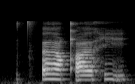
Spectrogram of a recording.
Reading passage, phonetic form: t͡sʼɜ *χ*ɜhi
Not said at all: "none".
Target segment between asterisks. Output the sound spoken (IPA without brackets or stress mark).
qʼ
